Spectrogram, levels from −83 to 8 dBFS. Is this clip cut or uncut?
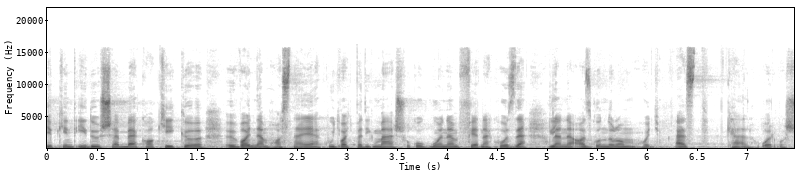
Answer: cut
